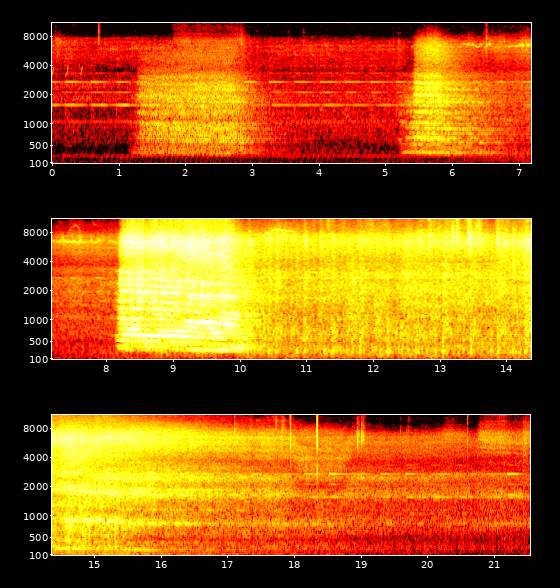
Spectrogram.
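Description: Amtrak Cascades Talgo passenger train sounding its horn for the grade crossing: three blasts, the last the loudest and longest as the train reaches the crossing. Then the rush and rail clatter of the low Talgo cars passing, fading as the train moves away.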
